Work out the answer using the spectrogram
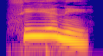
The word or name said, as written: ಶಯನ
